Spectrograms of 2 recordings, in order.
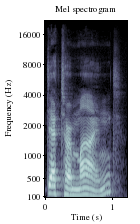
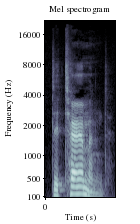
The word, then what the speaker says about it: determined: the project don't say debtor mind say determined determined he is determined to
